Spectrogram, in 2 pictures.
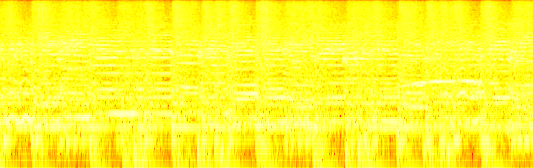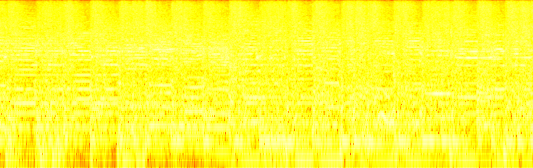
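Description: Live rock band playing: electric guitars over a drum kit keeping a steady beat.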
